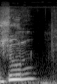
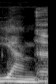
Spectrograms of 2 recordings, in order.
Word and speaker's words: Jung: ¿Y ustedes siempre, a propósito de la pronunciación, siempre eligieron Jung? Bueno, le decimos Jung. Mi abuelo sigue reivindicando el yang, que es como se debe decir, porque es inglés. Sí.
